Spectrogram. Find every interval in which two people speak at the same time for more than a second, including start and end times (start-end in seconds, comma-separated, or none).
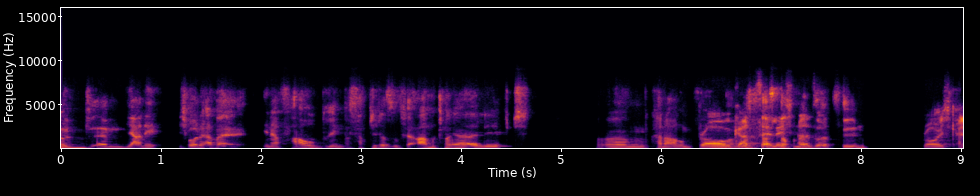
6.3-7.8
